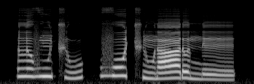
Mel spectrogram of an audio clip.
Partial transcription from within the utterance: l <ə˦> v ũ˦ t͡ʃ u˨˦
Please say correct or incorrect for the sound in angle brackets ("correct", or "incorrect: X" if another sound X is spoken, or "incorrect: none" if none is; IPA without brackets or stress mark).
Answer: correct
